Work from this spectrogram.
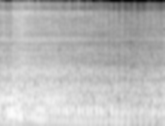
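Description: A motorcycle with a rusty stock exhaust idles close by with a throaty, droning engine note that sags slightly in pitch, joined by a light rattling clatter and no speech.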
